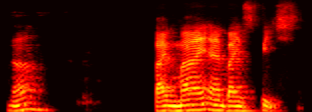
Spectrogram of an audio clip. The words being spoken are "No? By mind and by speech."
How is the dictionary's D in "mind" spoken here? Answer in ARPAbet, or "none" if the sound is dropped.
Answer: none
